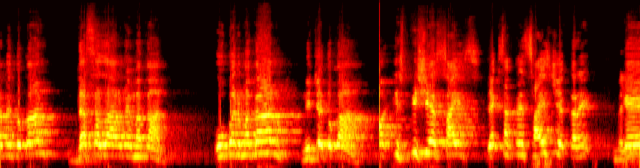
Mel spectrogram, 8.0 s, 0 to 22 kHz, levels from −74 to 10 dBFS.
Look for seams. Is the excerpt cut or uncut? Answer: cut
